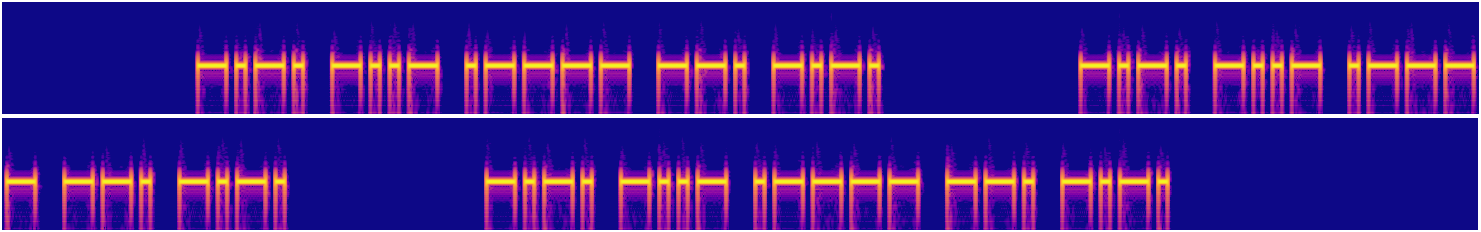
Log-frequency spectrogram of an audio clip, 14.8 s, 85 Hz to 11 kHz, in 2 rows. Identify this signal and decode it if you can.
Morse code, heard as a keyed tone, about 25 wpm, 700 Hz. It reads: CX1GC CX1GC CX1GC
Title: DXCC-100 Call Signs - 5 Characters - Repeated 3x - 25wpm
